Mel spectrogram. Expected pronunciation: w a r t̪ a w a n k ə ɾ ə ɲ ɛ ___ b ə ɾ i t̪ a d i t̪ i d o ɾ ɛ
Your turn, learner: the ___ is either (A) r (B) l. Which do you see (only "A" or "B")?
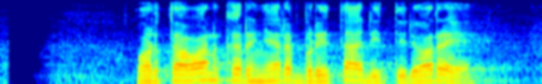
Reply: A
